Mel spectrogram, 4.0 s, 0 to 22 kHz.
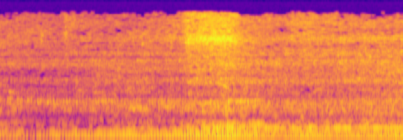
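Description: Swaraj 744 tractor's diesel engine running as the tractor drives across the field, its note rising in pitch and getting louder about two seconds in as it speeds up.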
